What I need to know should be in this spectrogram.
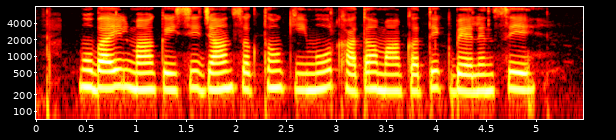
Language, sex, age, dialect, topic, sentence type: Chhattisgarhi, female, 18-24, Northern/Bhandar, banking, question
